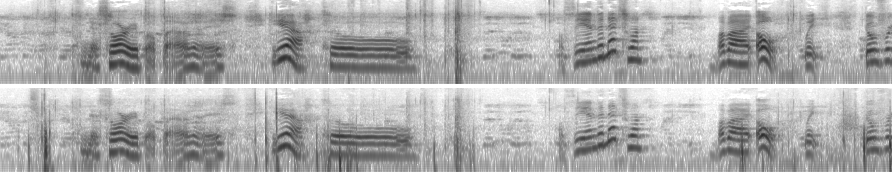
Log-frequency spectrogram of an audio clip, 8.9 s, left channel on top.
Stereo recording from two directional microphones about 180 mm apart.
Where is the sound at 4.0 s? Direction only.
50° left (ahead or behind).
